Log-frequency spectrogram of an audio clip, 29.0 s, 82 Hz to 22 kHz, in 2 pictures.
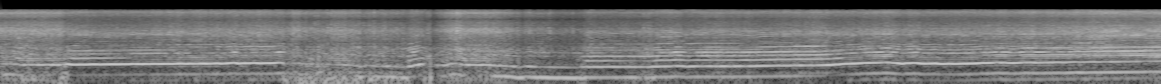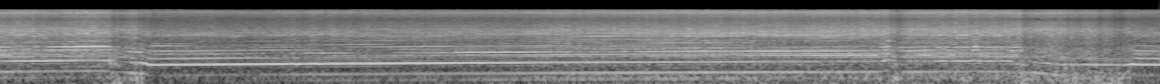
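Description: In-cabin sound of a BMW Z4 M Coupe race car's 3.2-litre straight-six running hard at speed. The revs fall for a few seconds about four seconds in as the car slows, then climb steadily under throttle. An upshift at about sixteen seconds drops the pitch sharply before it climbs again, and the revs ease off near the end.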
